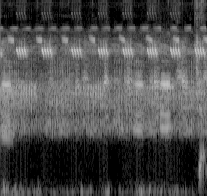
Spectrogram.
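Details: Frogs calling in the rainy season as people go out to catch them: steady train of sharp, repeated croaking pulses about four per second, a constant buzzy drone beneath, and a brief rising squeak near the end.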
